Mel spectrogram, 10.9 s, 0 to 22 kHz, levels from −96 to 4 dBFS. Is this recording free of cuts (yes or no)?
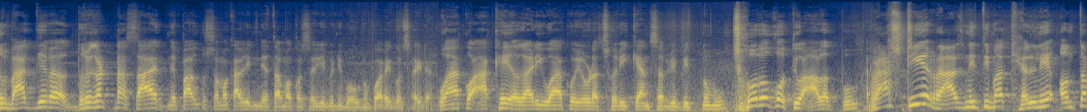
no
